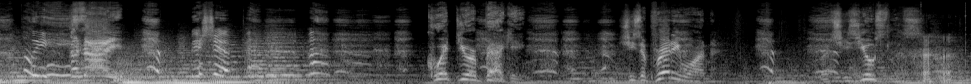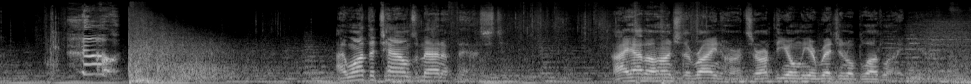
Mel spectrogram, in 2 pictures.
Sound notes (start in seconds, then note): 8.2 outlaw laughs; 11.0 gunfire pops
